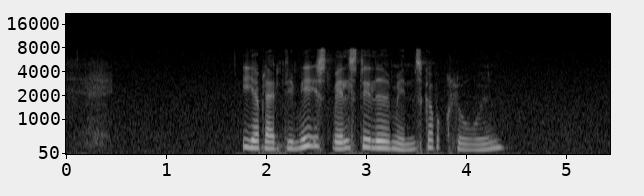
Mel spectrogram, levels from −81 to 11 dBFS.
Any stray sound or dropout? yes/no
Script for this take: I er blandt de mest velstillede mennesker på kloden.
no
